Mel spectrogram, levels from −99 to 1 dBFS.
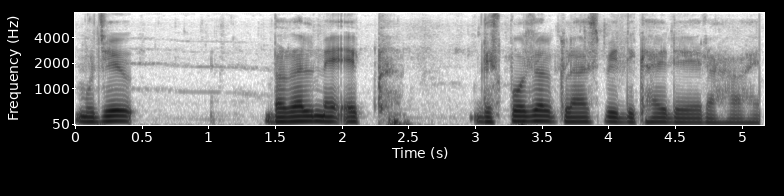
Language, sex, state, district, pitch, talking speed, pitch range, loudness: Hindi, female, Arunachal Pradesh, Lower Dibang Valley, 120 Hz, 125 wpm, 110-130 Hz, -15 LUFS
